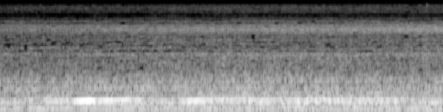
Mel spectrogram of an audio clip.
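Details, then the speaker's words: Brand-new Electrolux front-load washer on its high-speed spin: an even, jet-like whirring drone with a faint steady hum and no knocking, scraping or thumping. Normal high-RPM spin, not off balance. "So the washer is fine. That's just normal. Now, if it was like jumping all over the place and off balance, then yeah, then we have other issues."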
